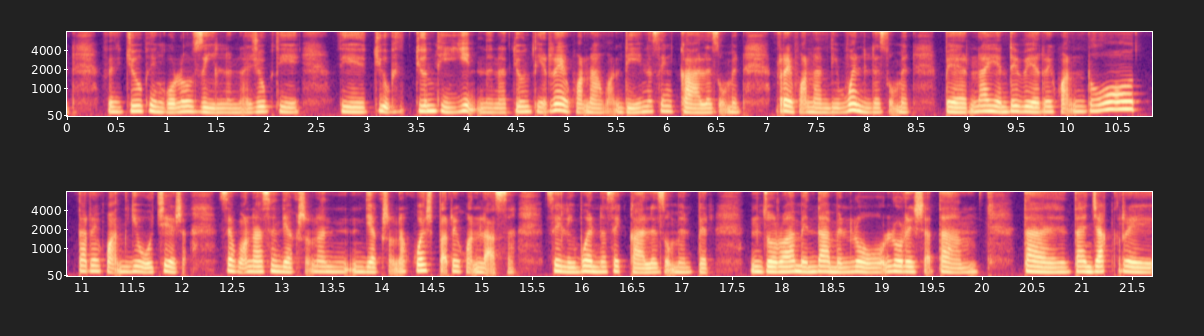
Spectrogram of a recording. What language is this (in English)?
Loxicha Zapotec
